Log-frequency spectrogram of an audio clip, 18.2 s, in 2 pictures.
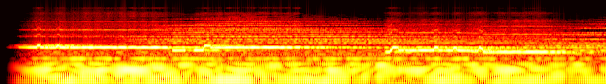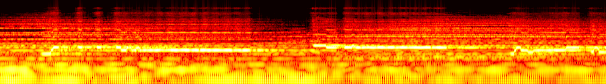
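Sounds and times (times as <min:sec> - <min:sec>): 
oriental flutes: 0:00.2 - 0:18.1.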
